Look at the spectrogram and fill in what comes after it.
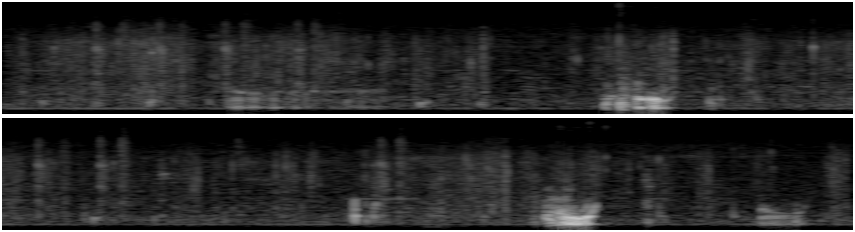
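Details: Low gurgling and rumbling bursts, two louder gurgles amid faint bubbling, recorded first while swallowing a small amount of water mixed with air, then during its after-effects: stomach growling.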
